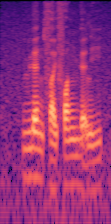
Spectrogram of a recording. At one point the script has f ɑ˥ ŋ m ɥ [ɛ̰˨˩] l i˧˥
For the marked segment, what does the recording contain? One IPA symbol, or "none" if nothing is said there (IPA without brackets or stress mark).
ɛ̰˨˩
